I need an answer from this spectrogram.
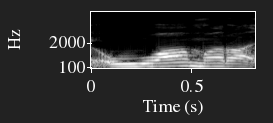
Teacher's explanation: واو جو ہے یہ دونوں ہونٹوں کے درمیان کا جو خلا ہے اس کے واو کا مخرج ہے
